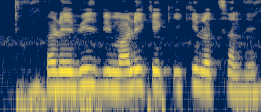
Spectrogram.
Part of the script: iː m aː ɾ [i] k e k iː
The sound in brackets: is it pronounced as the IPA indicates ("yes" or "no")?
yes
